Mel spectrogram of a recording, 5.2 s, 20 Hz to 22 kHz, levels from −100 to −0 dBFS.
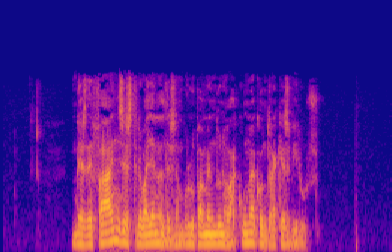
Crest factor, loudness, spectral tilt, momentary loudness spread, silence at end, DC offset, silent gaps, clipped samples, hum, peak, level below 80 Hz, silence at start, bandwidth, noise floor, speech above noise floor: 22 dB; -22 LUFS; -7 dB/octave; 11 LU; 1 s; under 0.1%; none; under 0.1%; none; -2 dBFS; -52 dBFS; 0.95 s; 7.6 kHz; -57 dBFS; 36 dB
